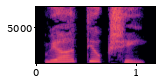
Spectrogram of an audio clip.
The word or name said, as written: ವ್ಯಾತ್ಯುಕ್ಷಿ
